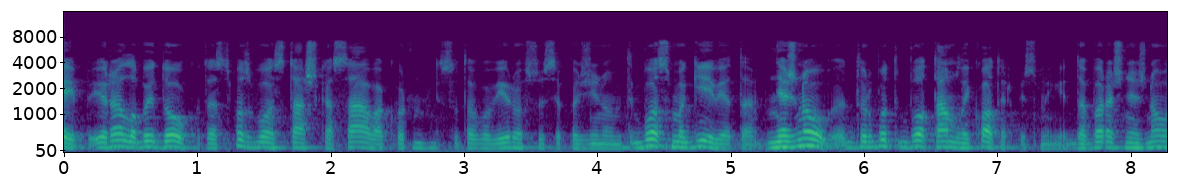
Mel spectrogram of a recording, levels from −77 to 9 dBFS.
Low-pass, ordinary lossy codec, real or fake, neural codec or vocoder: 7.2 kHz; MP3, 48 kbps; real; none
